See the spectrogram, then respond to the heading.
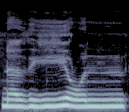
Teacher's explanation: اوپر اور نیچے کے دونوں دانتوں میں زبان کی نوک کو لے کے اس کو نرمی سے ادا کرنا ہے اور 2 حرکت لمبا کرنا ہے، کیونکہ آگے جو یہ ہے یہ کے اوپر جزم ہے۔ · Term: نرمی والا حروف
